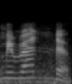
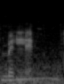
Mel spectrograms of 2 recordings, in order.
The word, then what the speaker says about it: Melinda: to Horus and Melinda I thought it was Miranda but no it's milinda actually hi everyone seems to get the name wrong the seldom fellow thought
